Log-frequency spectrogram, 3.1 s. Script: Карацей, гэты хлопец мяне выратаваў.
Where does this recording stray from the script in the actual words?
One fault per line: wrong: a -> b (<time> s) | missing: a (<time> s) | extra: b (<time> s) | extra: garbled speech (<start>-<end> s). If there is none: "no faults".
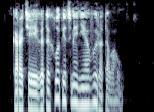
no faults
